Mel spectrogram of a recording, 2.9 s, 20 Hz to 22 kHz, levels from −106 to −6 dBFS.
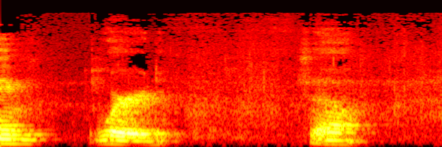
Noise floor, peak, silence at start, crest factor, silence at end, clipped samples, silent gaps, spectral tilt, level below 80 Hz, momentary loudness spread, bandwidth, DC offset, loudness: -48 dBFS; -6 dBFS; 0 s; 18 dB; 0.5 s; under 0.1%; none; -6 dB/octave; -76 dBFS; 20 LU; 15 kHz; under 0.1%; -22 LUFS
